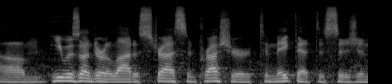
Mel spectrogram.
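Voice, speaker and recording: A man speaks at a moderate pace with a plain, everyday voice and an American accent. His pitch sits in the middle, the intonation is fairly even, and there is light background noise. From Detroit area, Michigan; Michigan. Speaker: podcast host. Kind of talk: interview. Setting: restaurant. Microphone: studio mic.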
